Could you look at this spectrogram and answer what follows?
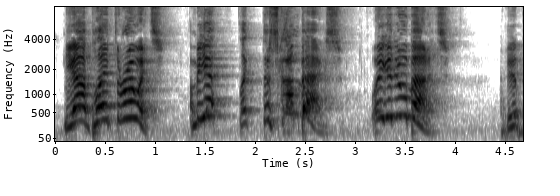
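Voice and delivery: getting carried away, pitch soaring; worked-up rant. Real, not acted.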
